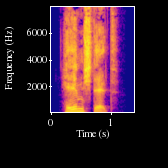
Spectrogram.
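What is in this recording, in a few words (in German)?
"Helmstedt", German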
